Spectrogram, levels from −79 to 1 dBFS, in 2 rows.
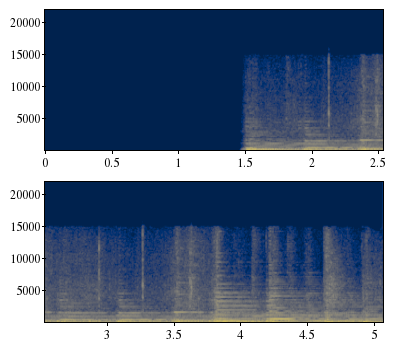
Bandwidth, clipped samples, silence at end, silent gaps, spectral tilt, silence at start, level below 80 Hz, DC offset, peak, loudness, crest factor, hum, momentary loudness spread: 15.5 kHz; under 0.1%; 0 s; none; -5.5 dB/octave; 1.5 s; -30 dBFS; under 0.1%; -6 dBFS; -23 LUFS; 16 dB; none; 6 LU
